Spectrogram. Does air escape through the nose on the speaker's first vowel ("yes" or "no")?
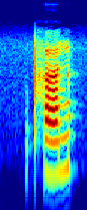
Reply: no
